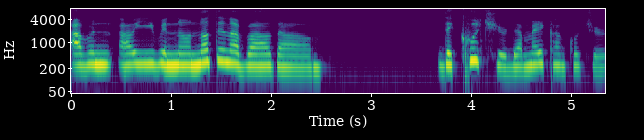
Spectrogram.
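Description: The speaker has a Mexican accent. The intonation is fairly even. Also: woman, high pitch for a woman, moderate pace, dry, close sound with no echo, very clean recording, silent background. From Mexico. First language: Spanish. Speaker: podcast host and activist. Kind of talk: casual bilingual interview.

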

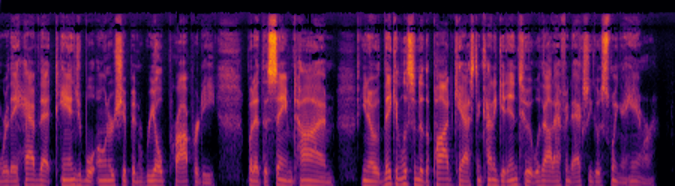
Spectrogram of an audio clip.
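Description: A man with an American accent at a fairly low pitch and very fast pace, with ordinary pitch variation, in a very clean recording with a silent background and a dry, close sound with no echo. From US South, Atlanta area, Georgia. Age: 30s. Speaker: property management company CEO, former pilot. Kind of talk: interview. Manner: hesitant, many fillers.

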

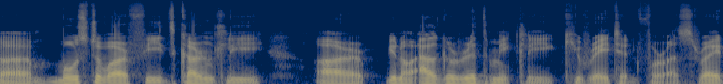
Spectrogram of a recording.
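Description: A man at medium pitch with vocal fry and a moderate pace, the sound dry and close with no echo, in a very clean recording with a silent background. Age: middle-aged. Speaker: podcast host. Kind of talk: interview.

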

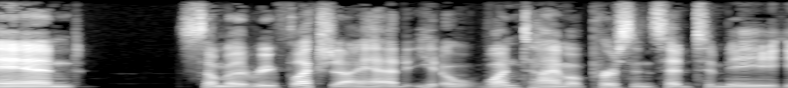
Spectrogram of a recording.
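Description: A man's medium-pitched, ordinary speaking voice at a moderate pace, with ordinary pitch variation and dry, close sound with no echo. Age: 40s. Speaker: podcast host, coach. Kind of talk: interview; scripted intro.

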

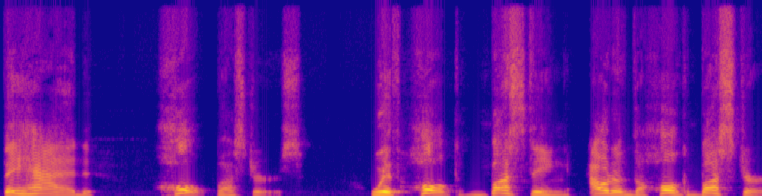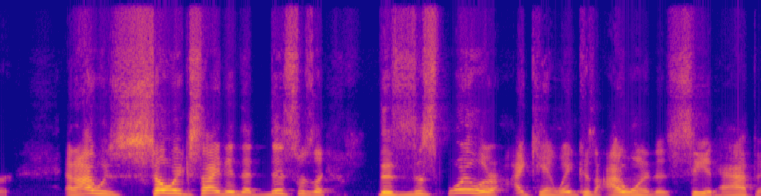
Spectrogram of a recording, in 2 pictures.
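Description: Loudness swings widely and pitch swings very widely at a moderate pace in a very clean recording with a silent background. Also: man, high pitch for a man. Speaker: podcast host. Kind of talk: casual chat.

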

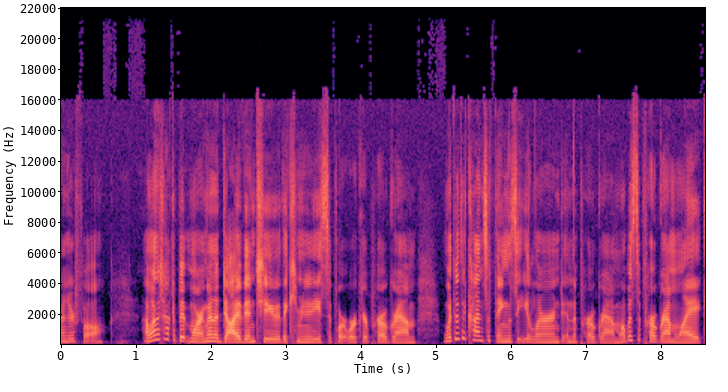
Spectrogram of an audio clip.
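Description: A woman speaks very fast at a medium pitch with a western Canadian accent, her voice dry and close with no echo on a very clean recording against a silent background. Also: ordinary pitch variation. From Canada, British Columbia (East Kootenays). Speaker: podcast host. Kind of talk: interview; scripted narration. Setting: studio.

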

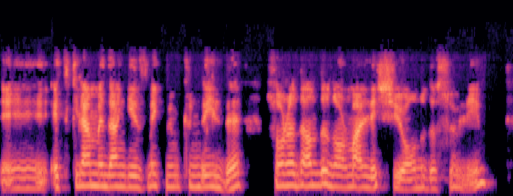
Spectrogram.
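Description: This woman has an ordinary speaking voice, pitched at a medium level with ordinary pitch variation. She talks at a moderate pace. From Antakya, Hatay, Turkey. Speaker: columnist. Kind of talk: radio interview. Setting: video call.

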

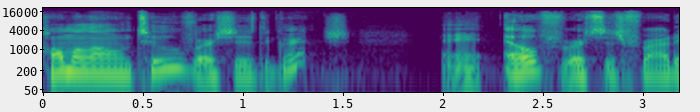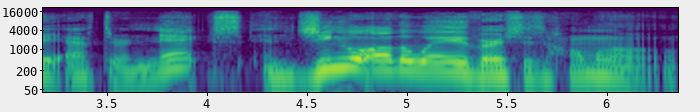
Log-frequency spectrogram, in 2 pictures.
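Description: A man with a fairly high pitch speaks at a moderate pace in an animated tone. The recording is very clean, with a silent background and a dry, close sound with no echo. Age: 30s. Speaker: podcast co-host. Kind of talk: casual chat.

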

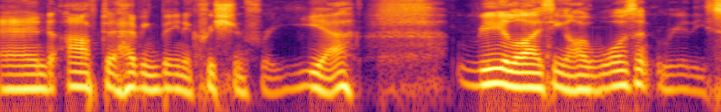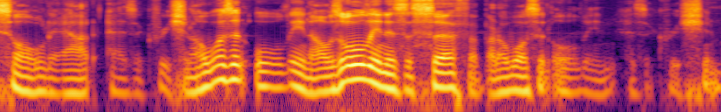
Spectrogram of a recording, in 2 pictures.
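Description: A man with an Australian accent and big swings in loudness. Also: medium pitch for a man, ordinary pitch variation, moderate pace. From Sydney, Australia. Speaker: ministry founder. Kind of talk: interview.

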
